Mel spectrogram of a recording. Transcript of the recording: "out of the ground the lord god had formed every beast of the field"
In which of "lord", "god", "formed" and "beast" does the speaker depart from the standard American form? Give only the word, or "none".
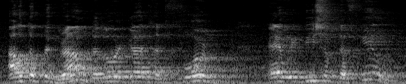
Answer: beast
